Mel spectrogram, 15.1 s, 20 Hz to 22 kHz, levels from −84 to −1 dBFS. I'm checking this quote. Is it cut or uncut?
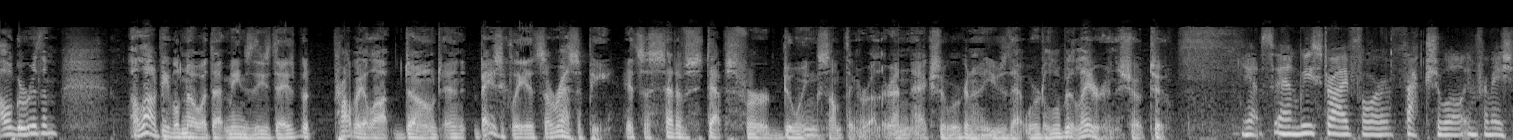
uncut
